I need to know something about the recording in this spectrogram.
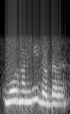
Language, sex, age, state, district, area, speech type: Kannada, female, 18-30, Karnataka, Dharwad, urban, conversation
